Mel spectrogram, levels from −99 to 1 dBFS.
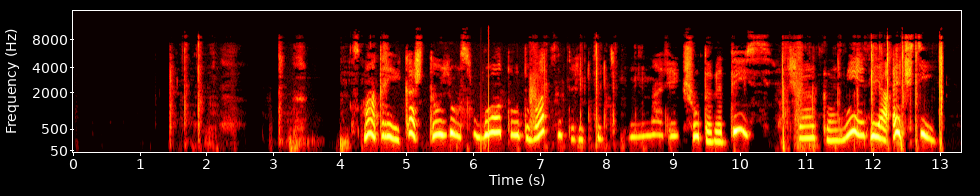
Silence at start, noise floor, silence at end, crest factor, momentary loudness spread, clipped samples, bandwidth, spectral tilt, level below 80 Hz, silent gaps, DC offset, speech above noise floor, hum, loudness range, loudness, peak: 1.9 s; -62 dBFS; 0.3 s; 18 dB; 18 LU; under 0.1%; 9.2 kHz; -4 dB/octave; -60 dBFS; 2.63-2.75 s; under 0.1%; 44 dB; none; 6 LU; -17 LUFS; 0 dBFS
